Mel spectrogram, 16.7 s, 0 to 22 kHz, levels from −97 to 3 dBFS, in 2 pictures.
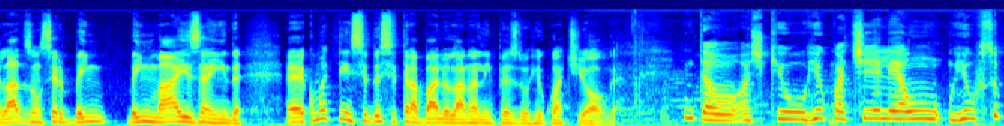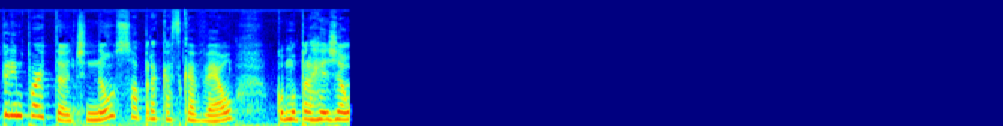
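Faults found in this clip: Audio dropout to silence from 11.28 s to end: sound cuts mid-flow, no room tone. Waveform flat, spectrogram blank. Likely input lost while recorder kept writing silence.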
